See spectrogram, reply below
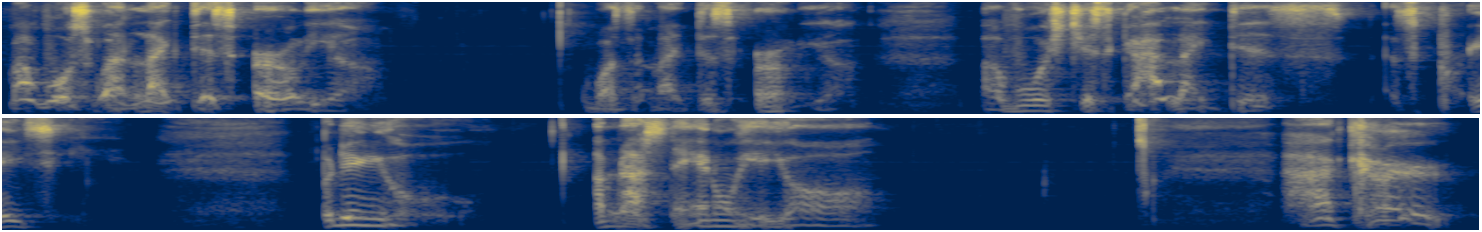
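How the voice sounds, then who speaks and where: A woman hosting a casual live stream, hoarse with a rough, scratchy voice, repeating herself as she talks straight to her viewers. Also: on the low side, huge pitch swings, slow pace, pauses often, whispered.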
